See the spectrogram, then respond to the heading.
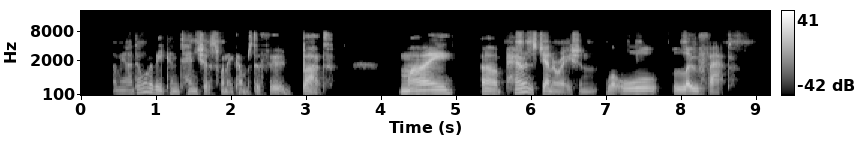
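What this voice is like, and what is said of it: English accent. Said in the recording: “you grew up in England, which I'm sure people could also gather from the amazing accent”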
